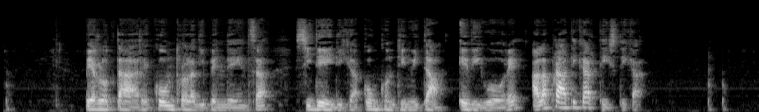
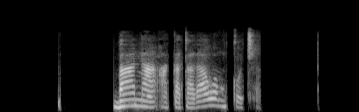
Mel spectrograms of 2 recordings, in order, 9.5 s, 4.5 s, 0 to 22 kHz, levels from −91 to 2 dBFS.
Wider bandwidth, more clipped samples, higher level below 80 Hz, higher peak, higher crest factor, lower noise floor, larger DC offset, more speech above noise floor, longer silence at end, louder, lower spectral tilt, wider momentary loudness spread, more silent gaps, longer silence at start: first, 11 kHz vs 8 kHz; neither; first, -48 dBFS vs -70 dBFS; about the same, -2 dBFS vs -2 dBFS; about the same, 22 dB vs 24 dB; second, -74 dBFS vs under -90 dBFS; neither; second, 53 dB vs over 68 dB; second, 0.6 s vs 1.25 s; about the same, -21 LUFS vs -22 LUFS; first, -6 dB/octave vs -4.5 dB/octave; about the same, 13 LU vs 12 LU; second, none vs 0.81-1.41 s, 2.85-2.91 s; second, 0.05 s vs 0.7 s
